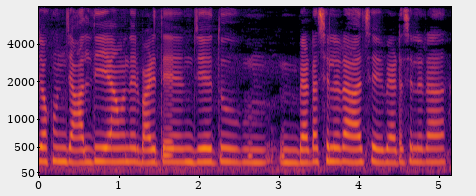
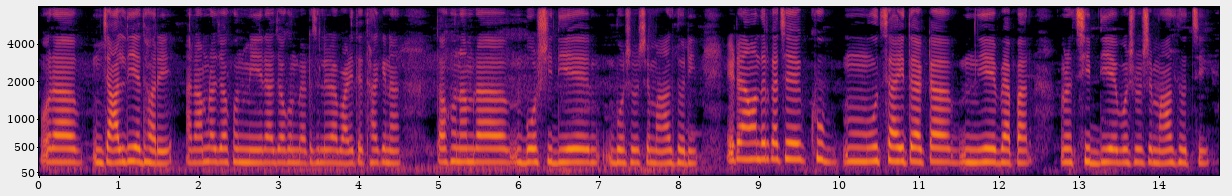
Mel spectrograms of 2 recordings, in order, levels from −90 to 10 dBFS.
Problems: background sounds at intervals, continuous background conversations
